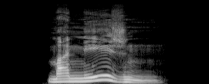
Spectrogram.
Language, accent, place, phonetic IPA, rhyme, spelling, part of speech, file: German, Germany, Berlin, [maˈneːʒn̩], -eːʒn̩, Manegen, noun, De-Manegen.ogg
- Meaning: plural of Manege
